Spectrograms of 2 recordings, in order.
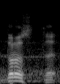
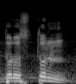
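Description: First: The name ends on a bare, unvoweled t. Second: The name ends with an added -un after t. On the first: The speaker calls it right. "وسين ساكن وتاء موقوف" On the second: The speaker calls it wrong. "لا يقول درستن"

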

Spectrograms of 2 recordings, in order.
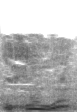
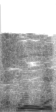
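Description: First: The word begins with a glottal stop and vowel. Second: The word begins directly with the kh sound.

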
